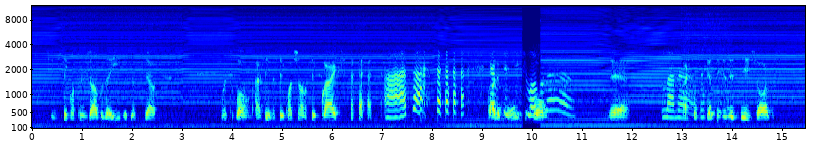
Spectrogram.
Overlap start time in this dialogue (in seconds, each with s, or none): 9.1 s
